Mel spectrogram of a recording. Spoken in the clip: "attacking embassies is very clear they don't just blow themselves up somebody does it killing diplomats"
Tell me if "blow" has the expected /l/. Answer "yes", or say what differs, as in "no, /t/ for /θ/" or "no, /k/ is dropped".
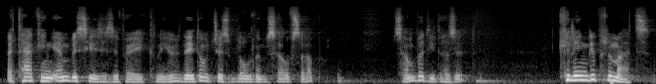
yes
